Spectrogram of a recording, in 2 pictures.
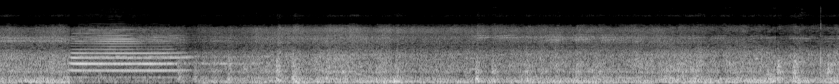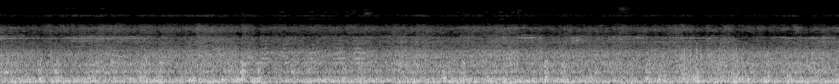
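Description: Passenger train heard from an open carriage doorway, its wheels running noisily along the track. The locomotive's horn sounds once, for about a second, near the start.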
